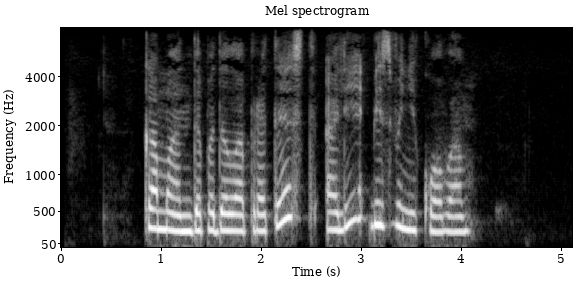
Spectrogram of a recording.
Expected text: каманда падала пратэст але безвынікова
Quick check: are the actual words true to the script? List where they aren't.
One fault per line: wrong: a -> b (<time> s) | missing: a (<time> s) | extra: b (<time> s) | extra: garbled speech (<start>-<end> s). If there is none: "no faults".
no faults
